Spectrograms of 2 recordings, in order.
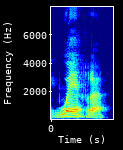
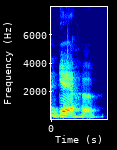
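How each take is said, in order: First: The u after the g is sounded separately. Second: The u after the g is silent. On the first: The speaker calls it right. "é guerra ... você precisa falar separado" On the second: The speaker calls it wrong. "não é guerra, igual a gente fala"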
